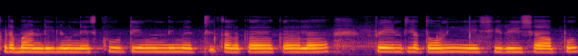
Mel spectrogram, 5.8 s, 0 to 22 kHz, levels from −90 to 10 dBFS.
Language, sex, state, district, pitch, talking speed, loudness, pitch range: Telugu, female, Andhra Pradesh, Srikakulam, 230 Hz, 145 wpm, -16 LUFS, 225-240 Hz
